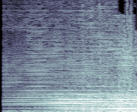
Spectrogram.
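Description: A train horn blowing one long chord of several steady tones, swelling up from quiet and holding steady from about a second in.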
